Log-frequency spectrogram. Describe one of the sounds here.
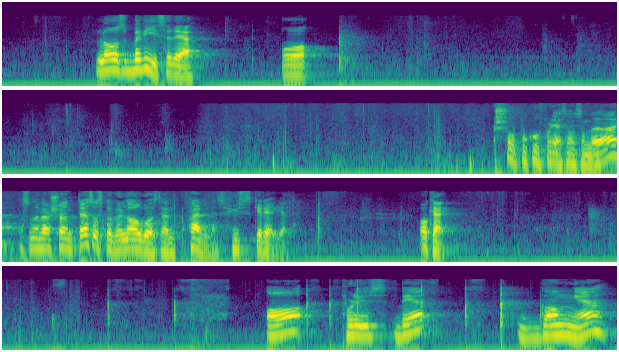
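A man lectures with animation in a large echoing hall, heard through a microphone.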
